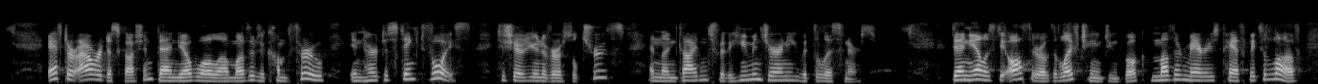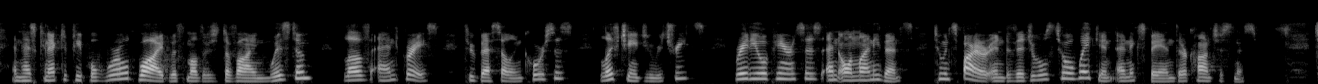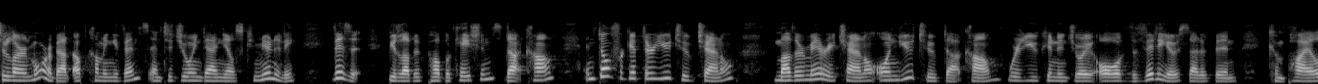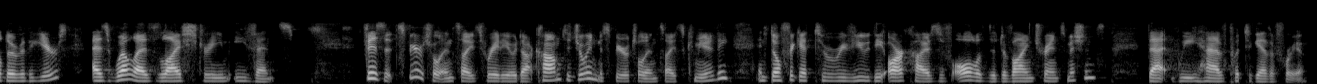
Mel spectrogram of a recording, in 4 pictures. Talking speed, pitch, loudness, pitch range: 165 wpm, 180 Hz, -26 LUFS, 155-230 Hz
